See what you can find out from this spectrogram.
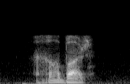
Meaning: news, information
- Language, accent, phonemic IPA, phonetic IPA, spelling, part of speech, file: Armenian, Eastern Armenian, /χɑˈbɑɾ/, [χɑbɑ́ɾ], խաբար, noun, Hy-խաբար.ogg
